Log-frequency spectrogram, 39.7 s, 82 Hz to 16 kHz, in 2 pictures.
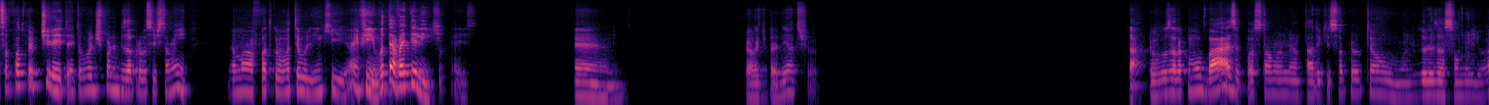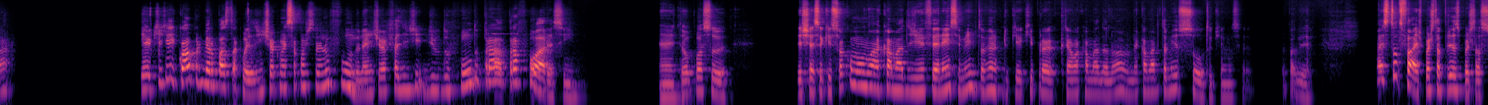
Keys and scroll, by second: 19.5 Return, 20.9 Up, 21.1 Up, 21.3 Up, 21.4 Up, 21.6 Up, 21.8 Right.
